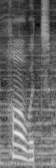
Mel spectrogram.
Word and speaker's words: خاوت: او طاوله عليها الخبز والشاي بتتنطق خاوت وكان بيكتب على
